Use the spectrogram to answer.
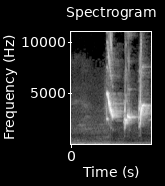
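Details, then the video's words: Orange-headed thrush ngeplong song, meant to spur a sluggish bird into singing: three loud whistled notes, the first sweeping downward, the next two flatter and trailing off, with a fourth note just starting. "ANIS MERAH LOYO Bakal SONTAK NYAUT GACOR dan EMOSI dengar Kicauan Ngeplong ini"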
